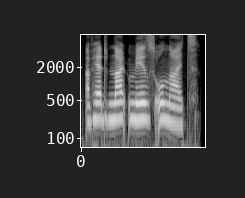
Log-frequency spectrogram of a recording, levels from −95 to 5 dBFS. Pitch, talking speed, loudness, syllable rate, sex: 210 Hz, 160 wpm, -16 LUFS, 5.2 syllables/s, female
